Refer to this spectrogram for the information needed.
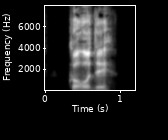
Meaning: to corrode (to have corrosive action)
- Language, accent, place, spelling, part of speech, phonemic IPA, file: French, France, Lyon, corroder, verb, /kɔ.ʁɔ.de/, LL-Q150 (fra)-corroder.wav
